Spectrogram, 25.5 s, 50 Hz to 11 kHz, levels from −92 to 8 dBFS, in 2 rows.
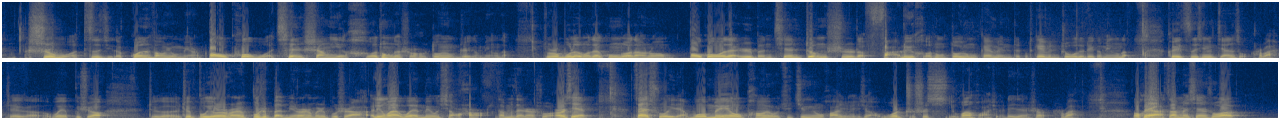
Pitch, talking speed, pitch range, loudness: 110 Hz, 360 characters per minute, 95-130 Hz, -21 LUFS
